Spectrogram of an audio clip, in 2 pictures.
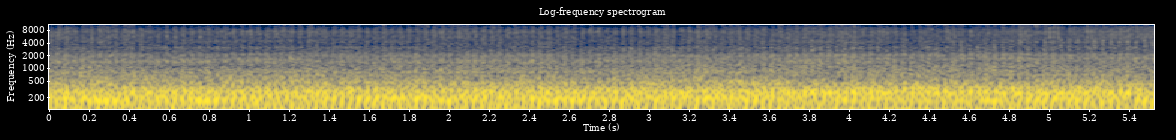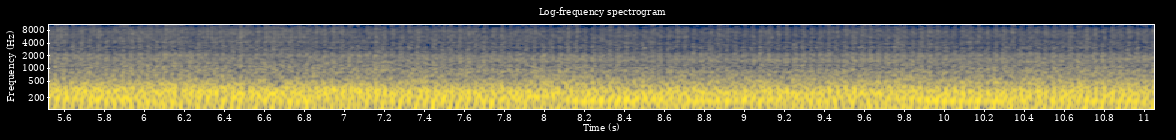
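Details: John Deere LT150 mower with replacement 15 HP Kohler engine, freshly swapped and mowing grass: steady, even single-cylinder drone, no misses or surging under load; runs well.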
